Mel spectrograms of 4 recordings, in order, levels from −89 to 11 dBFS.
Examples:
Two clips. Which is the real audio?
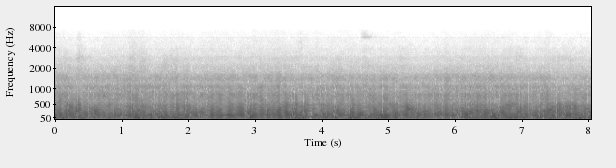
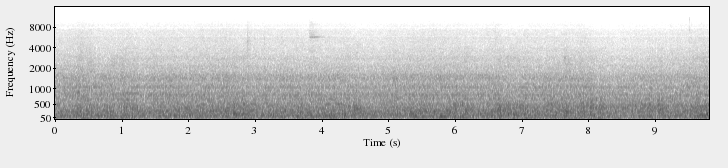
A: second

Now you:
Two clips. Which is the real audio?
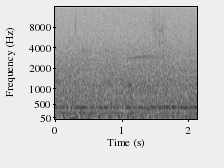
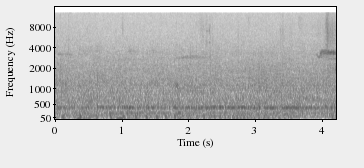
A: first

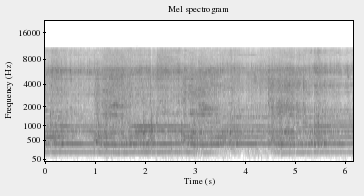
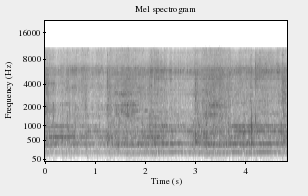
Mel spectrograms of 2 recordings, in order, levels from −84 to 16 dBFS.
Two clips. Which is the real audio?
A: first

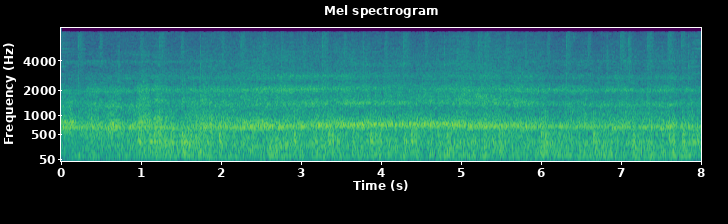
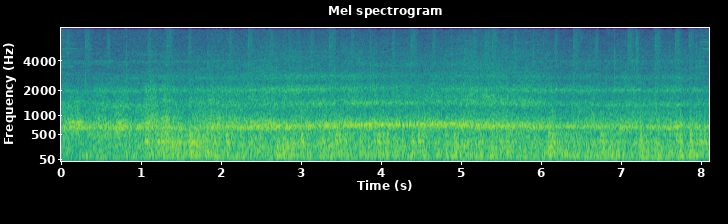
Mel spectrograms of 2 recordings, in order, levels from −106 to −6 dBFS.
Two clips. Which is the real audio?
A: second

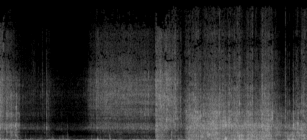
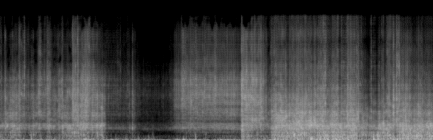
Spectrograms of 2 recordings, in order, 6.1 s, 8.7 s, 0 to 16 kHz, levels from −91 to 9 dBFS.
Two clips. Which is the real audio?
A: first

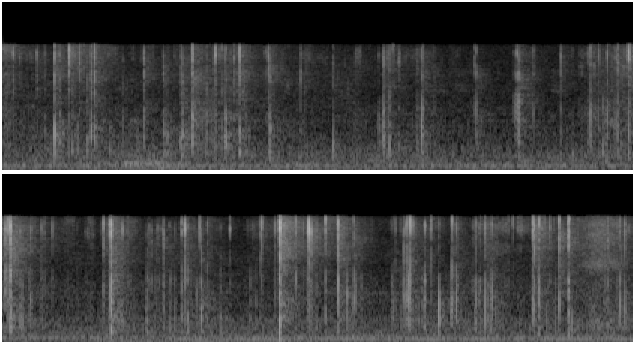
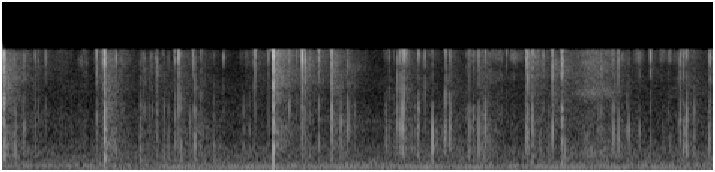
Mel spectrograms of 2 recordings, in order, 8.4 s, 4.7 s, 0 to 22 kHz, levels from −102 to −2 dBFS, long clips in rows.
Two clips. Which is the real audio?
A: second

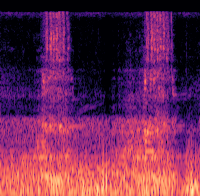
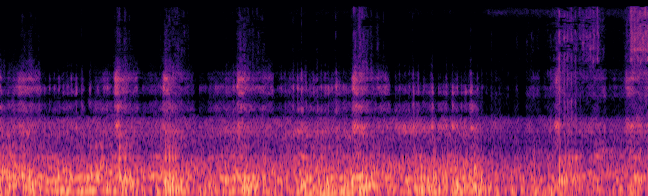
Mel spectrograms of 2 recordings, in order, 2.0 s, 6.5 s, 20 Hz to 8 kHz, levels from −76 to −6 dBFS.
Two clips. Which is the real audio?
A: first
